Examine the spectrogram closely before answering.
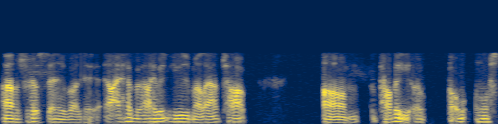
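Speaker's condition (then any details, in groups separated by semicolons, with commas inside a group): Stuttering; uses CaptionCall captioned telephone at home; speech impediment, declines phone service because of stutter; repeated sounds, repeated words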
